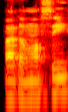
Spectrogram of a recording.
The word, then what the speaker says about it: Gbadamosi: My name is Badamosi. So it's a silent G. So on documents you might see a G before the B.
